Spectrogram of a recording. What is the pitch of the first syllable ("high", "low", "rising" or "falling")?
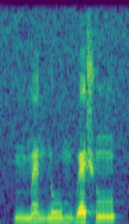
low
